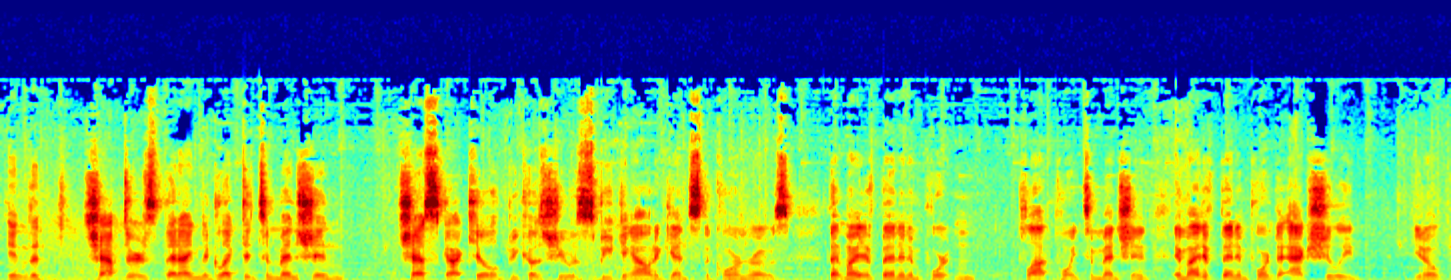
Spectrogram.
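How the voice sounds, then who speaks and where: A man improvising a mock fairy tale as commentary, with halting, theatrical narration. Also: medium pitch, fairly even intonation, sharp tone, faint music behind. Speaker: let's play commentator and storyteller.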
